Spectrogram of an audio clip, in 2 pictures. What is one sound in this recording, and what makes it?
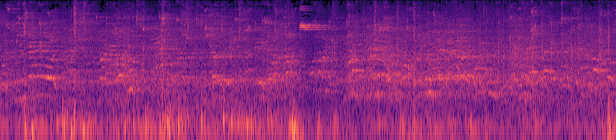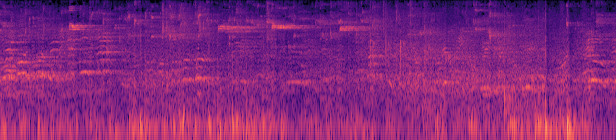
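A basketball bounces with dull thumps on the floor.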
